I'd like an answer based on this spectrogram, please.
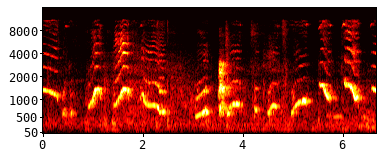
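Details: Male F1b Goldendoodle puppies about five and a half weeks old crying in the background while female littermates play with children; high whining cries, sliding and falling in pitch, come in irregular bursts with pauses between.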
